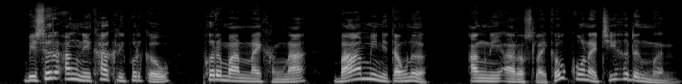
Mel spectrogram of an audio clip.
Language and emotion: Bodo, surprised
